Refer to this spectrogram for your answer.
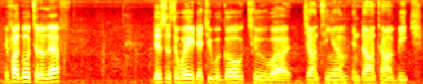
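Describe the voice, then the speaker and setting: A man's voice: mid-range voice, a little slow, slight background noise. Man talking muffled through a face mask. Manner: relaxed, rambling, self-correcting. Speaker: vlogger. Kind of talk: casual walking vlog chat. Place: outdoors on city streets and in a park.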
